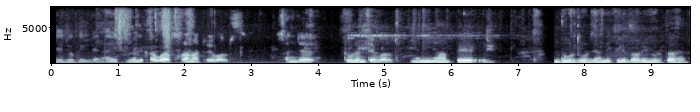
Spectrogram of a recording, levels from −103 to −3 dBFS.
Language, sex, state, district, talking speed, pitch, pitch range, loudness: Hindi, male, Bihar, Samastipur, 150 wpm, 110 Hz, 105-115 Hz, -18 LUFS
